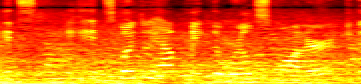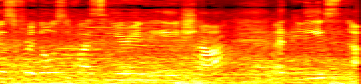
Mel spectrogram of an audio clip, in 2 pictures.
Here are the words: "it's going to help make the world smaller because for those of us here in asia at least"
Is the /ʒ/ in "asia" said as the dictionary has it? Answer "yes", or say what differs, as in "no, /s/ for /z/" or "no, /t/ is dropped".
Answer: no, /ʃ/ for /ʒ/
